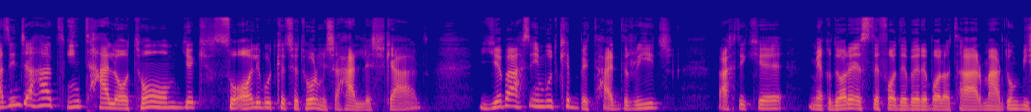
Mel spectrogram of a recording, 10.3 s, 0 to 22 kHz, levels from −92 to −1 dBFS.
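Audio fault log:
No faults heard.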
